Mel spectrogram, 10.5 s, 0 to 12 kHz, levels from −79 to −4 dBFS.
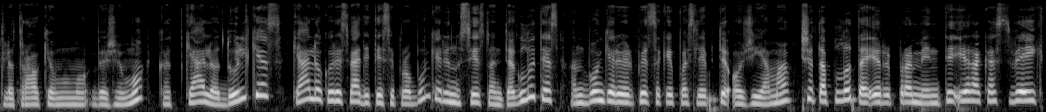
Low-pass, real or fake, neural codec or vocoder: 10.8 kHz; real; none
